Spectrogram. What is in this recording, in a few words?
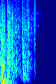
Weapon Liberty Launcher Fire; Warframe; Caliber Chicks Minigame; Weapons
